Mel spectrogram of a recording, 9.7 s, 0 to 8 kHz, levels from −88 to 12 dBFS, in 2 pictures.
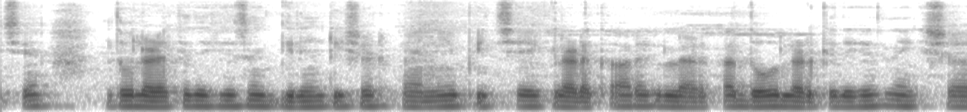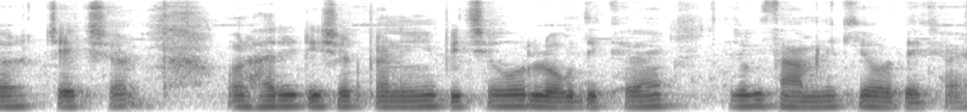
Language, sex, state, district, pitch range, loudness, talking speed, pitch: Hindi, male, Uttar Pradesh, Deoria, 105-110 Hz, -28 LUFS, 285 wpm, 110 Hz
